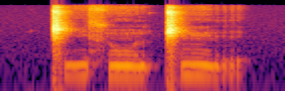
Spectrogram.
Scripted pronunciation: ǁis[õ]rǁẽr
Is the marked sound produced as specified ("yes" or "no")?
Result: yes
